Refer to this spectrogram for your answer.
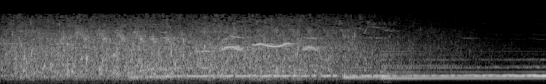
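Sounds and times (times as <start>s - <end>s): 
water trickling and babbling in a small stream: 0.0s - 4.8s
bird chirp: 0.0s - 4.9s
sustained musical tones: 1.0s - 5.3s.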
